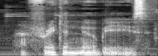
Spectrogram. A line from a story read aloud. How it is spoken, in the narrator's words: muttered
